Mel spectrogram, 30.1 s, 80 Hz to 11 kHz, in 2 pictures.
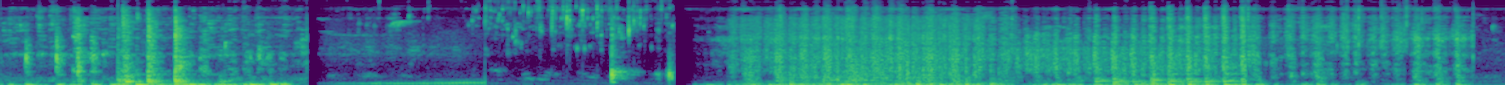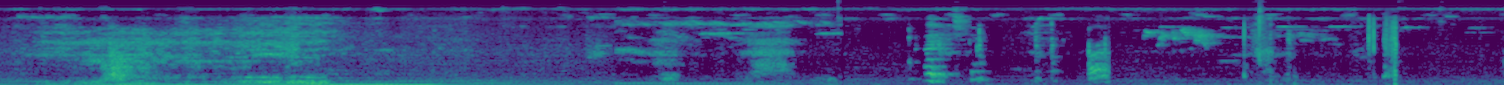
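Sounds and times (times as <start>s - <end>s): scrubbing rubber door gasket: 7.3s - 14.8s.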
